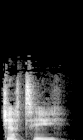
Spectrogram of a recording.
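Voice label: "jetty", British English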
